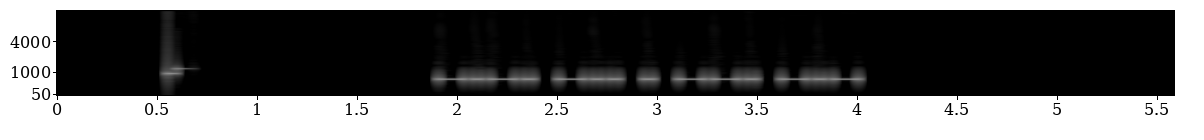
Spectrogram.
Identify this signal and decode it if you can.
Morse code, heard as a keyed tone, about 27 wpm, 700 Hz. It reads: CDEGK
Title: Code Groups - 5 Letters - 28wpm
